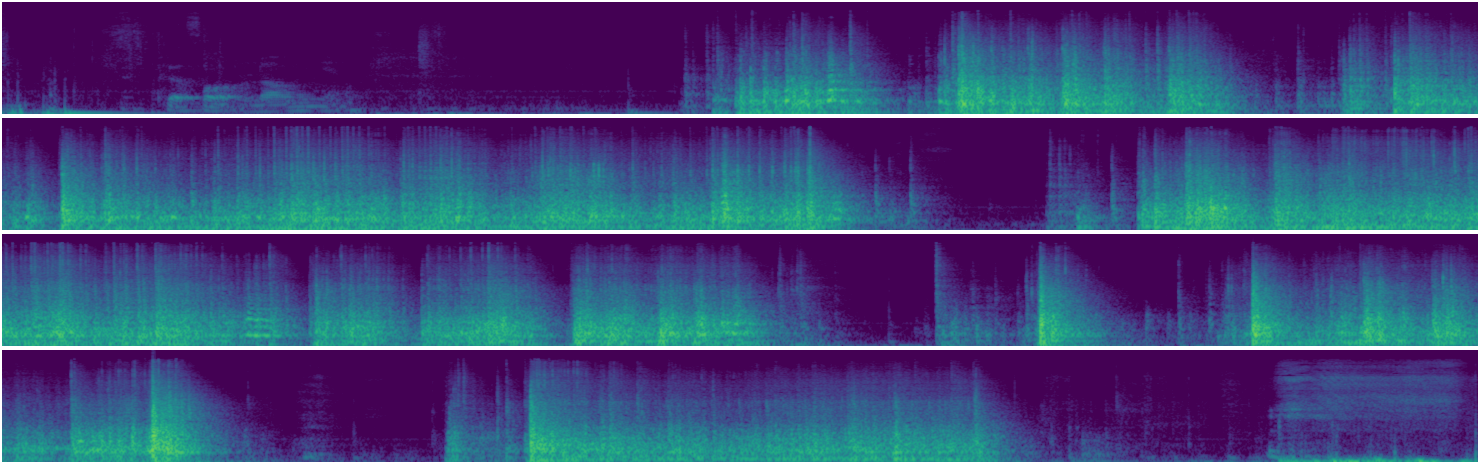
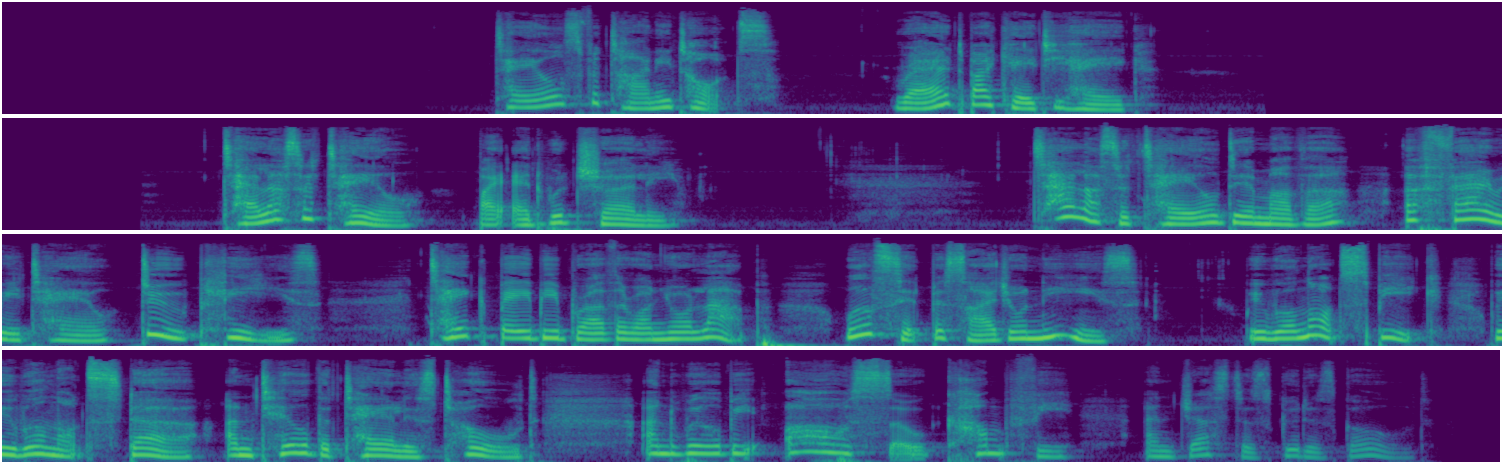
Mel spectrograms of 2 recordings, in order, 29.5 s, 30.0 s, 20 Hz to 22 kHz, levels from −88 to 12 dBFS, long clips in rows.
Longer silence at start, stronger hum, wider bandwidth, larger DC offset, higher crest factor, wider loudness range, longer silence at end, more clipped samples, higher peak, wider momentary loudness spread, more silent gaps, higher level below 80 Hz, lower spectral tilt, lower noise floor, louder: second, 0.05 s vs 2.5 s; neither; about the same, 17 kHz vs 17 kHz; neither; first, 24 dB vs 16 dB; about the same, 6 LU vs 8 LU; second, 0 s vs 0.55 s; neither; first, 0 dBFS vs -4 dBFS; first, 18 LU vs 15 LU; second, none vs 6.32-8.20 s; first, -38 dBFS vs -46 dBFS; first, -6 dB/octave vs -4.5 dB/octave; about the same, -67 dBFS vs -70 dBFS; second, -23 LUFS vs -19 LUFS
